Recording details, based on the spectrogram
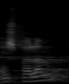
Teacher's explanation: श, क, ठ, प, फ ये हो तो विसर्ग का श हो जाता है, मूर्धन्य श हो जाता है।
